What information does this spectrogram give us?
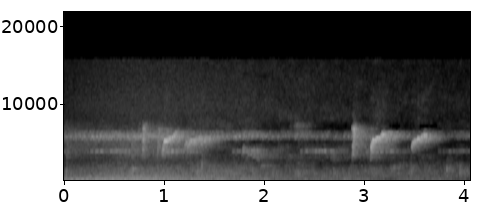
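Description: White-winged Tanager giving high, thin, sharp call notes, some slurred downward, in loose pairs and short bursts over about four seconds; faint background hiss.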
